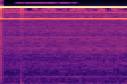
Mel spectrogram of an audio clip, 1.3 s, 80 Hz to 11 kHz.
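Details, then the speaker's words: Heathkit HP-13 mobile power supply on a 12 V supply: a steady piercing high whine with faint lower hum. This is normal; the transistors drive the transformer in and out of saturation for the high and low voltage. "transformer going in and out of saturation. That's the way it's designed. Each of the transistors on either side drives it in and out of saturation for the high and the low voltage."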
